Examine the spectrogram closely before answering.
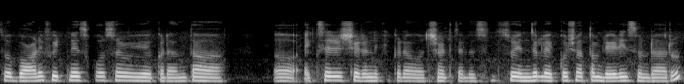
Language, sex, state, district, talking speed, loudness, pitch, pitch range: Telugu, female, Andhra Pradesh, Annamaya, 160 wpm, -15 LUFS, 170 Hz, 160-180 Hz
